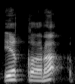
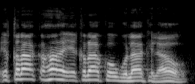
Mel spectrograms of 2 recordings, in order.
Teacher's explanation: اردو میں اقرا استعمال کرتے ہیں، حمزہ پر جھٹکا پیدا نہیں کرتے ہیں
